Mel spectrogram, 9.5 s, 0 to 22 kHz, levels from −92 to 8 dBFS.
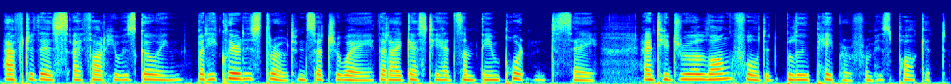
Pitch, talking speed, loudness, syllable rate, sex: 215 Hz, 225 wpm, -20 LUFS, 5.2 syllables/s, female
